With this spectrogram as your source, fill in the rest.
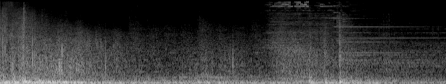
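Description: Bombarda explosion spell cast in Hogwarts Legacy, a loud booming blast at the start that rumbles and decays over several seconds, followed by smaller crackling impacts.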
